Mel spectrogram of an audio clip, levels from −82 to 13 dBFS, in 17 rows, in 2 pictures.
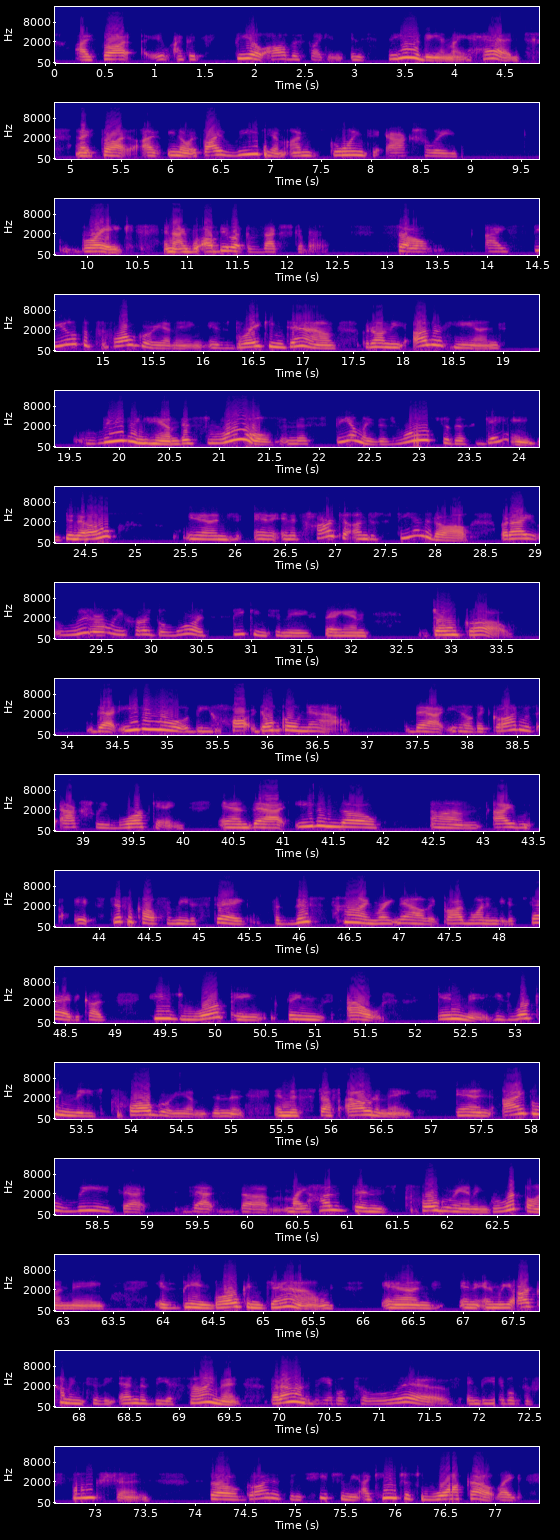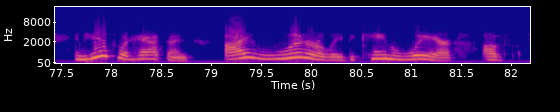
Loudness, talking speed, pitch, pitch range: -25 LUFS, 150 wpm, 215 Hz, 190-260 Hz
